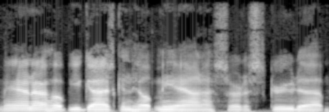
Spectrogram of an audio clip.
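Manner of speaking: sighing, embarrassed, sheepish tone. Reading a story, a narrator voices a university kid asking for help, sighing, embarrassed. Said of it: "The guy looked embarrassed. He sighed and said".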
